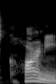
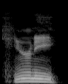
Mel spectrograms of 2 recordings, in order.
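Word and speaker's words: Kearney: It's Carney, not Kierney.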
